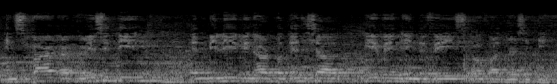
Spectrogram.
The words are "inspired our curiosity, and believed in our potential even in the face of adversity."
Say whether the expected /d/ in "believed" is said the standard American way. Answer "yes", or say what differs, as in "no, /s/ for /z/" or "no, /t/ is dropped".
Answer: no, /d/ is dropped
